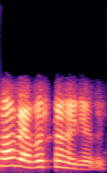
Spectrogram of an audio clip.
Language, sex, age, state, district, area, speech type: Bengali, female, 30-45, West Bengal, Birbhum, urban, conversation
